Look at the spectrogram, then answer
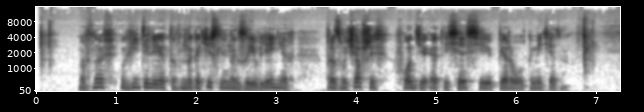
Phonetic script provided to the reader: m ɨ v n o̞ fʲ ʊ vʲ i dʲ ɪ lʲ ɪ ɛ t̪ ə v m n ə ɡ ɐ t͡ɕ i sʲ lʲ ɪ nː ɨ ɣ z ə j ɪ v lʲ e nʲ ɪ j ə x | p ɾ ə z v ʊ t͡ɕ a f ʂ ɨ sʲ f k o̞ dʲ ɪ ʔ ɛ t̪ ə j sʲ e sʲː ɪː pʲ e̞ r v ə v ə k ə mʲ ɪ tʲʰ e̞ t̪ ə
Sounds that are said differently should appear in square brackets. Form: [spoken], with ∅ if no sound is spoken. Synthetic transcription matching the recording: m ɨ v n o̞ fʲ ʊ vʲ i dʲ ɪ lʲ ɪ ɛ t̪ ə v m n ə ɡ ɐ t͡ɕ i sʲ lʲ ɪ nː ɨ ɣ z ə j ɪ v lʲ e nʲ ɪ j ə x | p ɾ ə z v ʊ t͡ɕ a f ʂ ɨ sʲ f [x] o̞ dʲ ɪ ʔ ɛ t̪ ə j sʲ e sʲː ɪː pʲ e̞ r v ə v ə k ə mʲ ɪ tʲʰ e̞ t̪ ə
